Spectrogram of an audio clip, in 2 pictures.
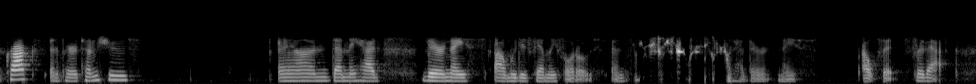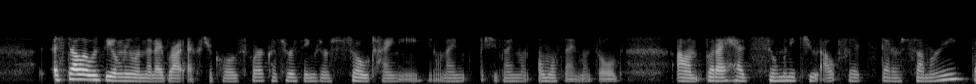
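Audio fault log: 6.32 to 7.34 s, codec payload misread: for about a second the speech turns into garbled, warbling noise that barely follows it. This points to octet-aligned AMR frames being unpacked as bandwidth-efficient, so the narrowband decoder reads shifted fields and synthesises nonsense.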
